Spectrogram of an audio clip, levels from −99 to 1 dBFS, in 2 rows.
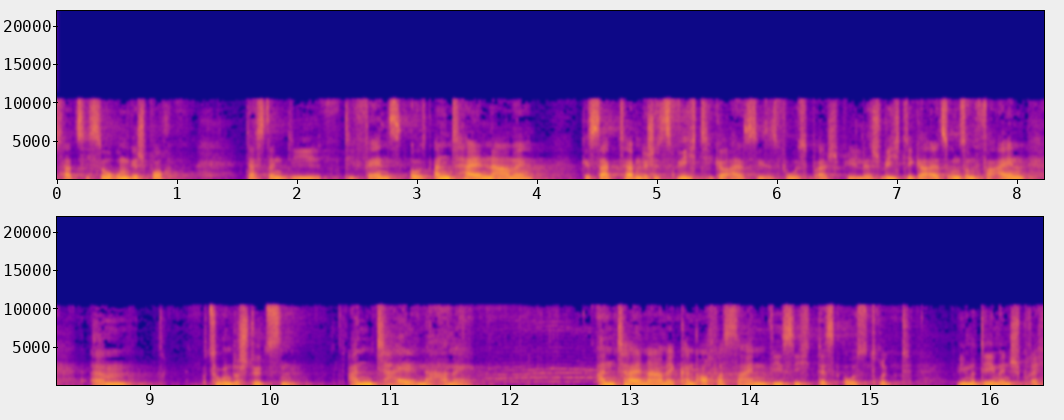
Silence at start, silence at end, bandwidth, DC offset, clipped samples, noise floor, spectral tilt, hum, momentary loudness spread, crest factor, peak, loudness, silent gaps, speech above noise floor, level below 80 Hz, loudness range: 0 s; 0 s; 10.5 kHz; under 0.1%; under 0.1%; -54 dBFS; -5 dB/octave; none; 14 LU; 20 dB; -8 dBFS; -27 LUFS; none; 28 dB; -70 dBFS; 3 LU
